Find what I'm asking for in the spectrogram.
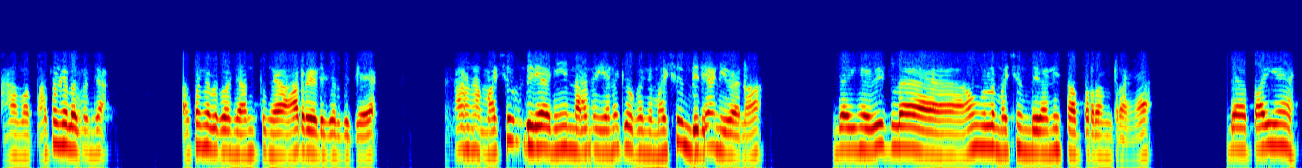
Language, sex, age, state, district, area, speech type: Tamil, male, 45-60, Tamil Nadu, Krishnagiri, rural, conversation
